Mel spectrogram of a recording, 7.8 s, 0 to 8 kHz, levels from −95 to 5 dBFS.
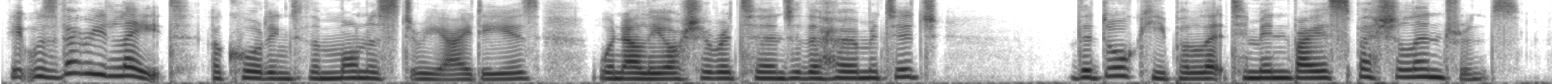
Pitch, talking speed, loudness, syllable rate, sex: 230 Hz, 195 wpm, -16 LUFS, 6.5 syllables/s, female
